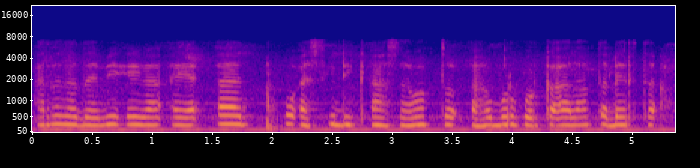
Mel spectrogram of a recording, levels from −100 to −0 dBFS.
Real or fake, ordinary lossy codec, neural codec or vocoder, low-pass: real; none; none; 7.2 kHz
